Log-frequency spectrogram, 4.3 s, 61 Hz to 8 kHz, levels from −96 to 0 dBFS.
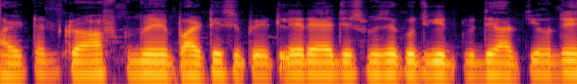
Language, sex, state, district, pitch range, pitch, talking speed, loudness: Hindi, male, Chandigarh, Chandigarh, 110-115 Hz, 115 Hz, 180 wpm, -17 LUFS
